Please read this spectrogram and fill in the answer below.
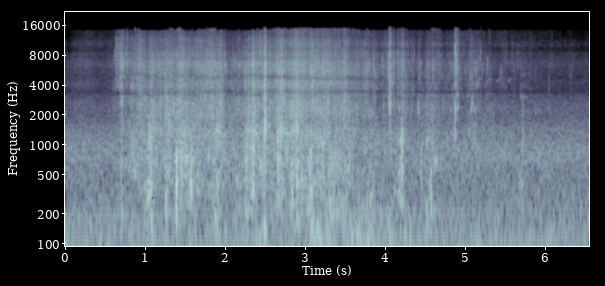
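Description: Hooked pike thrashing at the water's surface: a run of splashes that starts about a second in, is loudest around the middle, and dies away near the end.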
